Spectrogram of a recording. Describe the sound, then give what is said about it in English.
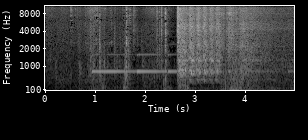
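A car's ignition chimes and the starter cranks with a few clicks before the engine catches, then settles into a steady rumbling idle with no one speaking. “Many people think it's a good idea to idle their cars for a few minutes to warm them up during cold weather.”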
